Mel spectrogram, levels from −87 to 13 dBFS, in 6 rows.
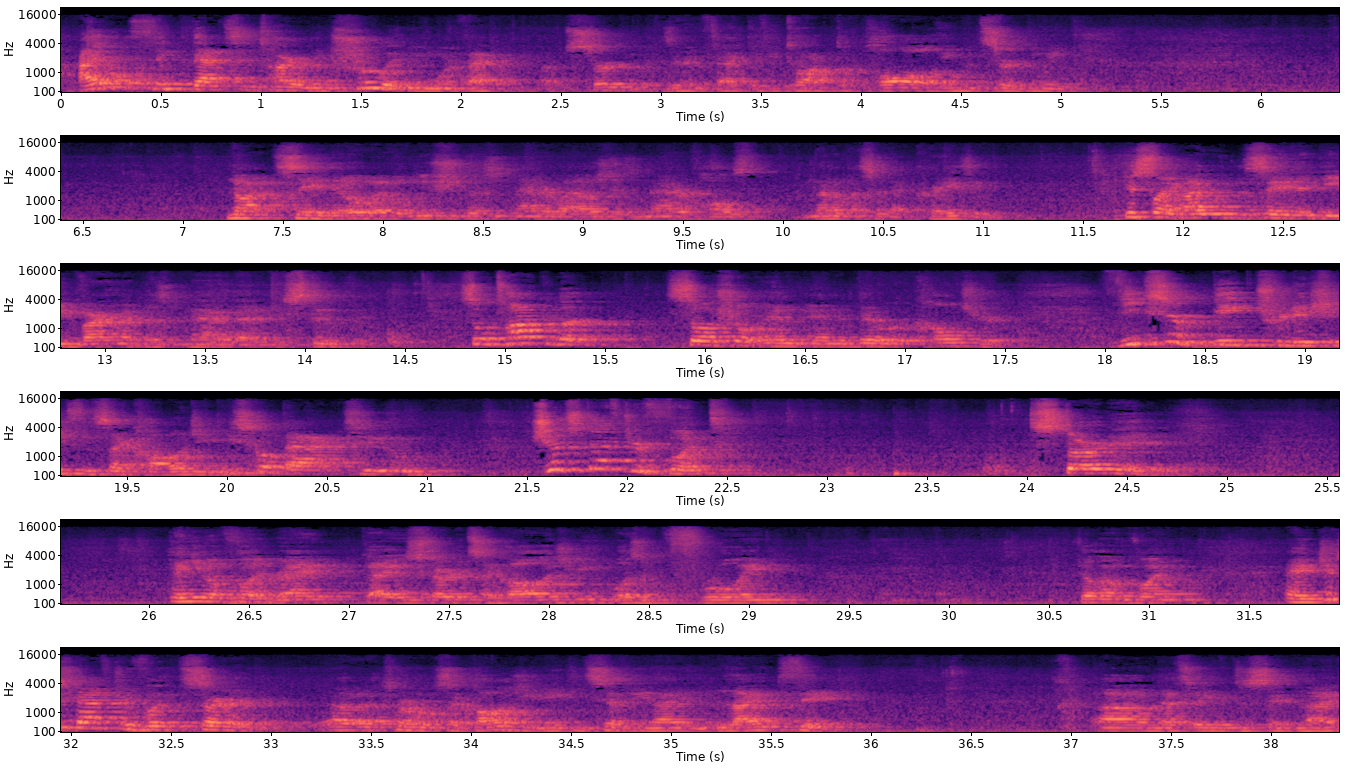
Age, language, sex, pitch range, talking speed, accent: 30-49, English, male, 130-195 Hz, 180 wpm, American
